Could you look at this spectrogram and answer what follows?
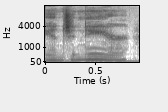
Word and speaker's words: engineer: You might be saying engineer, but Americans will say engineer. They're going to stress the vowel in the last syllable, engineer. Any word that ends with double ER, volunteer, engineer, will have that same pattern.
